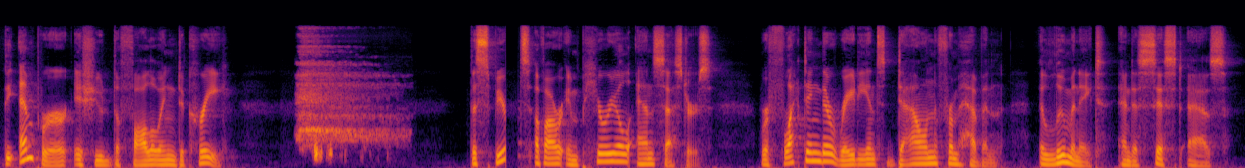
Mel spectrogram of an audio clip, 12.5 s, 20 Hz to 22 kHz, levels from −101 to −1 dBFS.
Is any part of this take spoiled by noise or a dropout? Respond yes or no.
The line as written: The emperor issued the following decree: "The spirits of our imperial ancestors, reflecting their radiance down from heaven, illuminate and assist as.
yes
